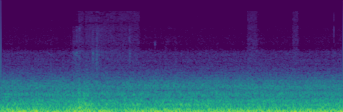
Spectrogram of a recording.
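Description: Steady, loud low rumble of a car moving along the road during an Uber ride, heard from inside the cabin as a continuous droning hum with no voices.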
